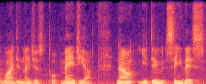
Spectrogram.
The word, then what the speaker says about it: Meiji-ya: But with Meiji-ya, it's like, why didn't you just call it Meiji-ya, because in English we can say the G sound.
